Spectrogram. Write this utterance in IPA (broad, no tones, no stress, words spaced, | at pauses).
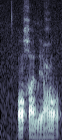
t͡sʼɒχa lɛʕɒ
